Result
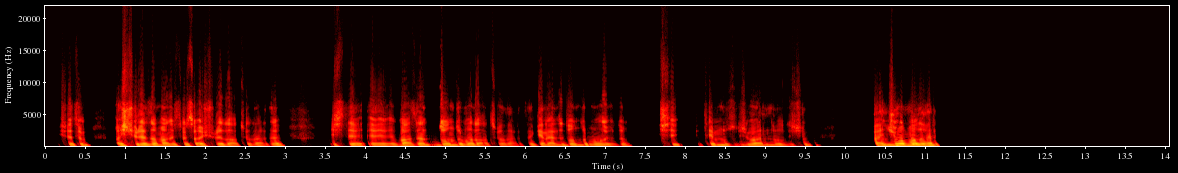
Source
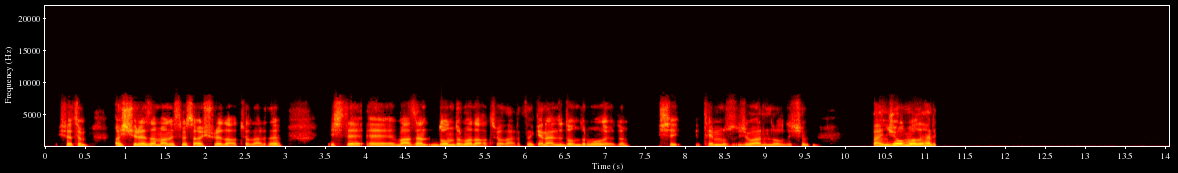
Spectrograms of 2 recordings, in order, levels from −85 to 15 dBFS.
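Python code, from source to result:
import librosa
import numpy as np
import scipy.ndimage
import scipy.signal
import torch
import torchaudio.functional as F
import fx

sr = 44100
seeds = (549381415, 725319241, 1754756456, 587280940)

y = fx.power_curve(x, sr, exponent=1.4)
y = fx.rotary(y, sr, hz=8.0)
y = fx.dispersion(y, sr, late='lows', ms=49.0, hz=450.0)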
